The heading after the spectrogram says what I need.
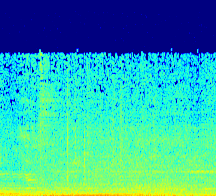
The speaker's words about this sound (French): De retour vers New York, je suis assise dans la voiture. Al conduit.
